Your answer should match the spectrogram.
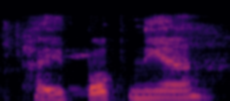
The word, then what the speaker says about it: hypopnea: Hypopnea, pronouncing an open O for understanding that it's O.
